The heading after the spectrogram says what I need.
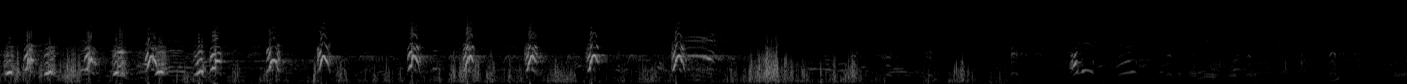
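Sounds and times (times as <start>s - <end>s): dog barking: 0.0s - 3.4s, 4.1s - 6.1s.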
